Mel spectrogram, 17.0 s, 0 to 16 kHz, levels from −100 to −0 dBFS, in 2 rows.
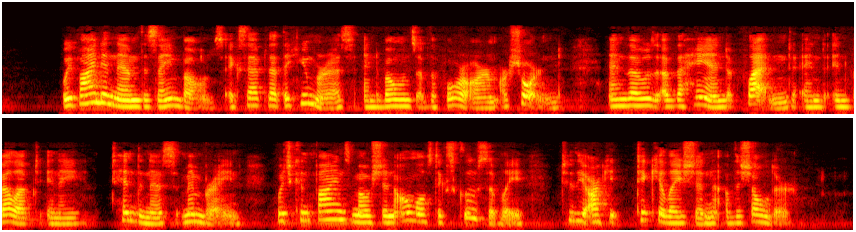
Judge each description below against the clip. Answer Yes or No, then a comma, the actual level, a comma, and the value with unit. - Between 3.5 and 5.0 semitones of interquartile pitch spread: Yes, average, 4.1 semitones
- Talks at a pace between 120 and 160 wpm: Yes, average, 150 wpm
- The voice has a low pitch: No, medium, 180 Hz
